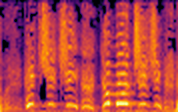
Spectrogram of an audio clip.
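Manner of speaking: imitating very high, squeaky calls to a little dog; excited dog trainer. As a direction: coax a tiny dog in falsetto. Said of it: "they showed it. They go".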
